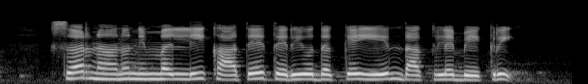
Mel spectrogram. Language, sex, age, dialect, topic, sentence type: Kannada, female, 25-30, Dharwad Kannada, banking, question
